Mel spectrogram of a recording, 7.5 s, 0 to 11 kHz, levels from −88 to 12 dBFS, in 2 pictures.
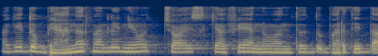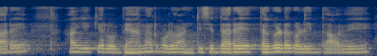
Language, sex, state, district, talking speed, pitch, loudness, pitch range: Kannada, male, Karnataka, Bidar, 110 wpm, 165 Hz, -19 LUFS, 155-175 Hz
